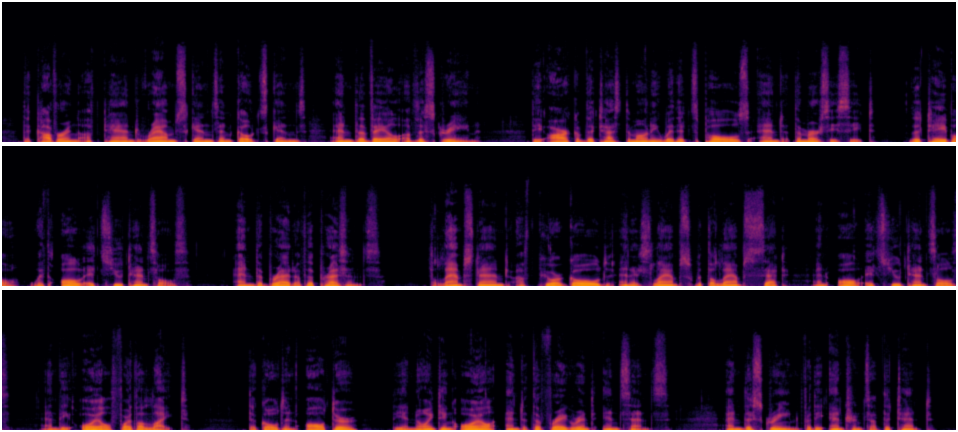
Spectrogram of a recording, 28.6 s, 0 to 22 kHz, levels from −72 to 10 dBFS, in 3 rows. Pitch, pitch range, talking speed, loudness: 90 Hz, 80-100 Hz, 165 wpm, -19 LUFS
